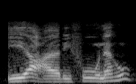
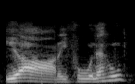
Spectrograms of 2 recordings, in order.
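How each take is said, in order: First: يعرفونه with a wrongly voiced ain, drawn out slowly. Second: يعرفونه with the ain dropped, slow; wrong ain. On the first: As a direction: stretch يعرفونه with a faulty ain. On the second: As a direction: say يعرفونه slowly, swallowing the ain. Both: Shown as a demonstration. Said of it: "كل دي أخطاء بنسمعها".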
